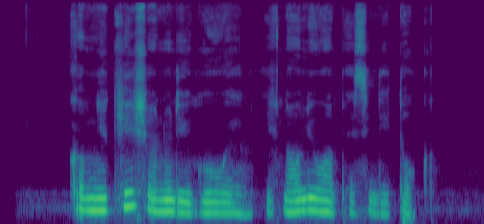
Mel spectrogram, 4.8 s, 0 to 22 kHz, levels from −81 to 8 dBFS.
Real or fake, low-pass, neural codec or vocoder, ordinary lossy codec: fake; none; vocoder, 48 kHz, 128 mel bands, Vocos; none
